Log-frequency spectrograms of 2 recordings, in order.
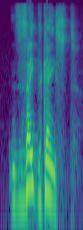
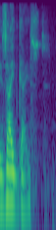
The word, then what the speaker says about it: Zeitgeist: You need a German to pronounce it properly. It is used in English also, that word, but not with proper German pronunciation. In English you just say Zeitgeist, but anyway, it's he's the personification of the spirit of the age, which is just to be totally decadent and nasty.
